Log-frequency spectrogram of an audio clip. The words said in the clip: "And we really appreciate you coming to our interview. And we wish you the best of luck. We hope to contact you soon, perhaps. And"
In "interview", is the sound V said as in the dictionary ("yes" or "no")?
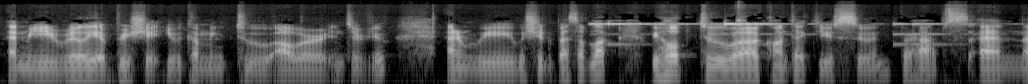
yes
